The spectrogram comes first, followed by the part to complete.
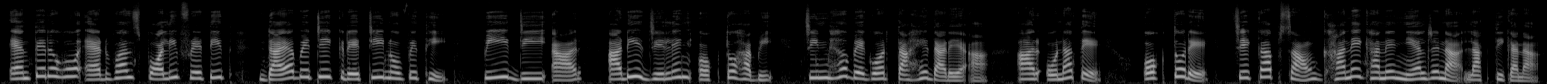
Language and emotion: Santali, neutral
